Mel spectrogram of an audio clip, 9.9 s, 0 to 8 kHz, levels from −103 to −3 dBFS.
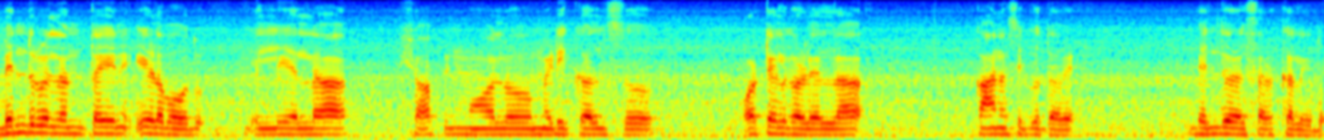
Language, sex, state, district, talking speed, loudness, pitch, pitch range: Kannada, male, Karnataka, Dakshina Kannada, 100 wpm, -17 LUFS, 125 Hz, 120-130 Hz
